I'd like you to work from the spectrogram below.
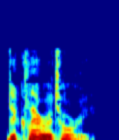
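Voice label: "declaratory", British English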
